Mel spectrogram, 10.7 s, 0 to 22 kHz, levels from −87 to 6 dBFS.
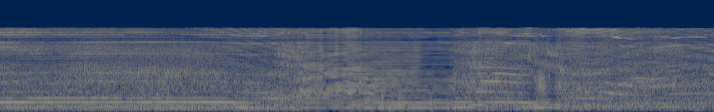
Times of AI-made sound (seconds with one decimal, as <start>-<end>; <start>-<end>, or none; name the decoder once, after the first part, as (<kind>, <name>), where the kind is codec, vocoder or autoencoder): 4.6-6.8 (vocoder, HiFi-GAN)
